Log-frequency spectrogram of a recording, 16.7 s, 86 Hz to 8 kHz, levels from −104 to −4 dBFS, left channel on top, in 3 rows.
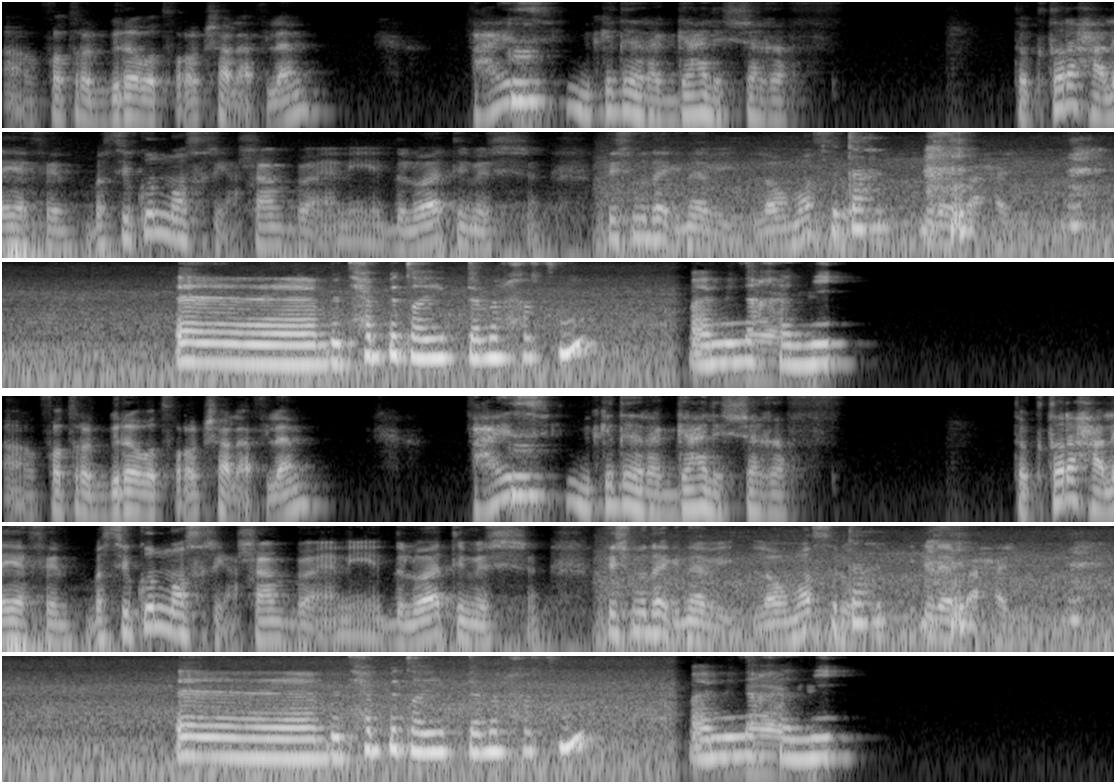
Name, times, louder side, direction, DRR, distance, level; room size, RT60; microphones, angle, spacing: voice 1, 0.0-1.6 2.3-4.0 5.1-10.7 14.8-15.1, right 3 dB, 70° right, 0.7 m, -36 dB
sound 1, 5.5-13.9 14.1-14.3, equal, 65° left, 3.1 m, -48 dB
sound 2, 8.5-14.5, right 2 dB, 25° right, 0.6 m, -41 dB
voice 2, 9.8-10.4 10.9-11.0 12.0-14.1 14.6-15.3, left 1 dB, 20° left, 0.9 m, -25 dB
9.1 x 5.2 x 5.5 m
head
